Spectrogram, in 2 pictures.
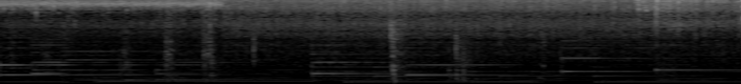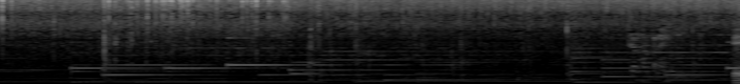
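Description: Sambal with fried tongkol tuna sizzles in a frying pan, a steady crackling hiss beneath background music, with no talking.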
